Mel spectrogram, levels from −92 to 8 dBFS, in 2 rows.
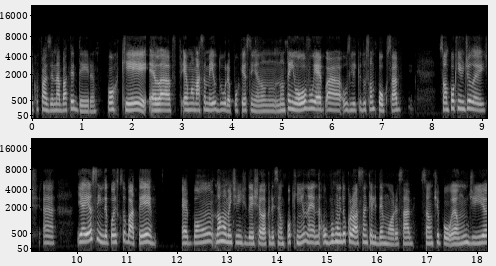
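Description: No technical faults are audible anywhere in this recording.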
